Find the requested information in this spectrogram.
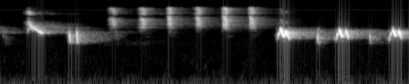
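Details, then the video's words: Nightingale song with a bright falling note, a low burry note, then a rapid series of high paired pips, followed by repeated lower rich chuckling notes, evenly spaced about a quarter second apart. "Nightingale Birdsong"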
